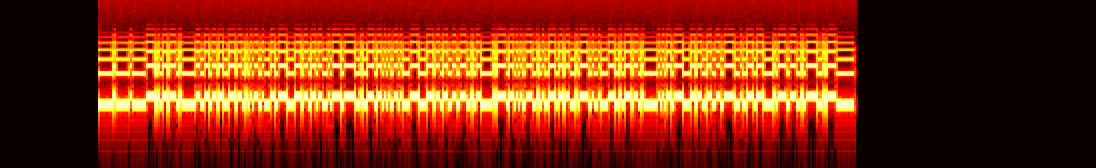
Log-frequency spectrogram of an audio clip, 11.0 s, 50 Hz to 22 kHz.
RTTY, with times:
1.9-2.3 IL
2.4-2.9 SUO
3.1-4.3 LETARGO
4.4-6.2 INVERNALE,
6.4-8.4 SOLITAMENTE

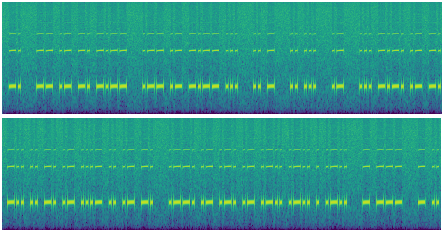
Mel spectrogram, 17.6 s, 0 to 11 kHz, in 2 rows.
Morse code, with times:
0.0-0.4 …
0.7-2.5 MANY
2.8-4.7 WAYS
5.0-5.4 IT
5.8-6.3 IS
6.6-6.8 A
7.2-11.8 SCANDINAVIAN
12.1-15.7 PARALLEL
16.0-16.8 TO
17.1-17.6 …

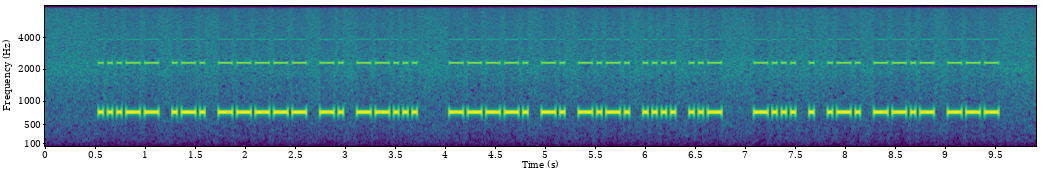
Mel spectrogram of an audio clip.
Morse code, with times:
0.5-3.7 3R0N7
4.0-6.8 9NCHU
7.1-9.5 BERQO

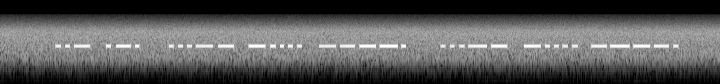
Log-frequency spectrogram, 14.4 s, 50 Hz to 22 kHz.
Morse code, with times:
1.1-2.8 UR
3.4-8.1 369
8.8-13.6 369

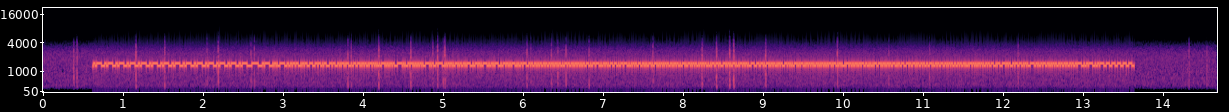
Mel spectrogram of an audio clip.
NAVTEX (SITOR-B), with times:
3.0-3.8 ZCZC
3.7-4.7 XB64
4.7-5.7 GALE
5.5-6.8 WARNING
6.6-7.5 72.
7.3-7.9 E
7.8-8.3 8
8.2-8.9 TO
8.7-9.3 9
9.2-10.7 EXPECTED
10.6-12.2 IMMINENT.
12.2-13.2 NNNN

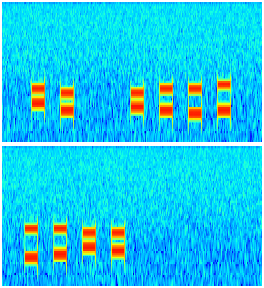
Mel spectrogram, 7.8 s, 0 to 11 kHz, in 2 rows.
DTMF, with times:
0.4-1.1 04
1.9-3.4 7526
4.2-5.7 3608

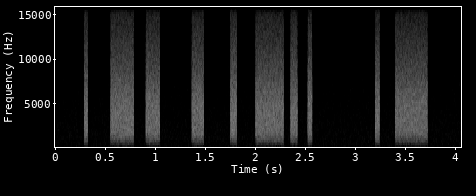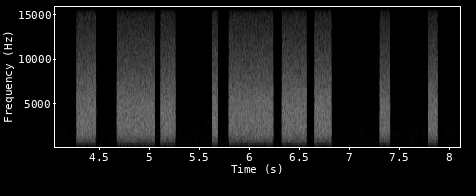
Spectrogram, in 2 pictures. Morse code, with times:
none

